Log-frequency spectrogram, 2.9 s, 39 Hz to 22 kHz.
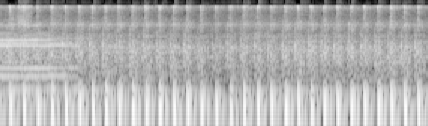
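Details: Yamaha Vixion, cold engine around 32 °C, just after the ECT sensor was replaced because the radiator fan ran constantly when cold: crisp, even single-cylinder thump about four beats a second, no fan whir; normal cold idle.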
